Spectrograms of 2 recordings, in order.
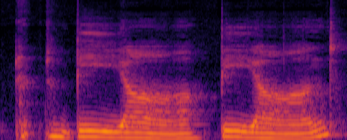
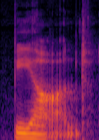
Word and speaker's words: beyond: it at the beginning, in the word beyond, because we have that y glide, we don't really do I in American English. So that's one place where we will say an E, beyond, excuse me. But it's still stressed on the yond, and you still want to be short there, beyond.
